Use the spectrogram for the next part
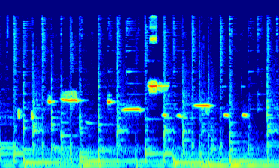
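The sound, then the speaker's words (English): A whistled imitation of wren song: a quick string of short, bright chirps and trills, some rising and falling, played over a soft, steady low musical backing. “Winnie sang and sang as the sun rose early in the morning.”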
